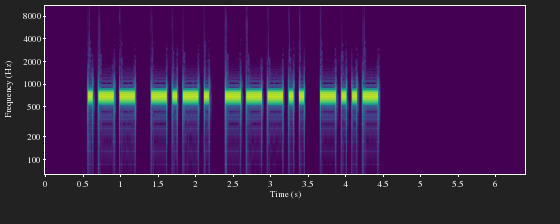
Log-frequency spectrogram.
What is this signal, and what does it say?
Morse code, heard as a keyed tone, about 17 wpm, 700 Hz. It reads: WC8X
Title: USA Call Signs - 4 Characters - Repeated 3x - 17wpm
